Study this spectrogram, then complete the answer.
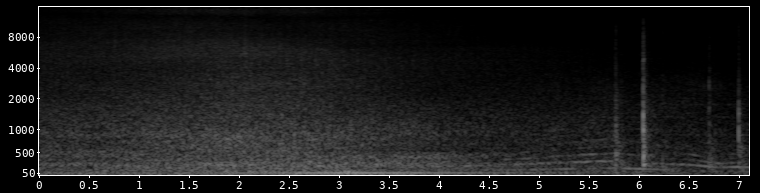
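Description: A car drives past with its engine roaring and then slows.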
